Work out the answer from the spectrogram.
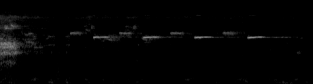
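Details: Great tit song in early spring, a clear two-note phrase of high thin whistles repeated about five times, alternating a higher and a lower note, with faint other bird calls behind.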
